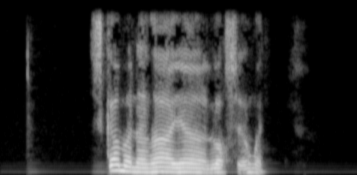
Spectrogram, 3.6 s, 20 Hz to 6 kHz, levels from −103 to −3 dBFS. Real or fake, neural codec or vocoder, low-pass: real; none; 5.4 kHz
